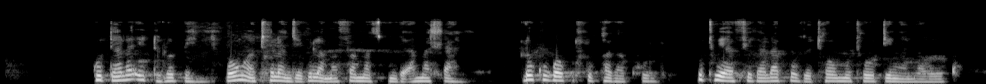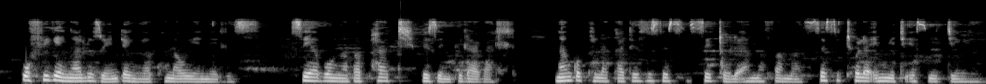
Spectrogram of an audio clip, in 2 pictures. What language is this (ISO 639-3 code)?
nde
